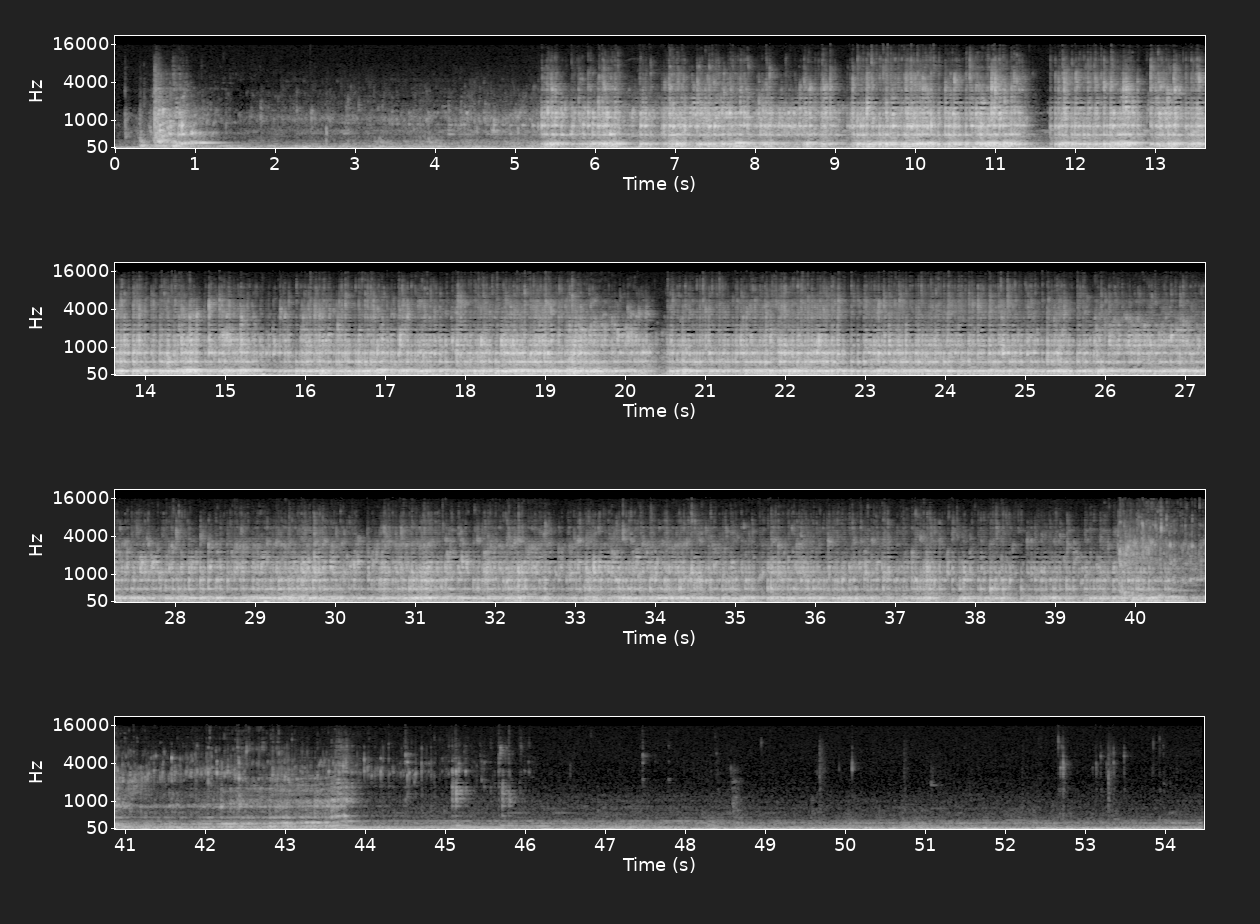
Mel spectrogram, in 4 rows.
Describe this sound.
Monaural recording of a bathtub draining, from when the drain is opened, until the water has finished draining out. Recorded with a Sennheiser ME66 and a Marantz PMD660. No processing or editing applied.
